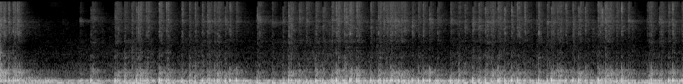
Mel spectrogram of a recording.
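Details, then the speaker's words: Freshly built Corvette V8 with custom blower cam, first start after rebuild: deep, lumpy rumble with steady cam lope, no knocking or ticking; runs healthy, some initial smoke hoped to be burn-off. "you don't know how relieved i am then it actually started it sounds good"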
